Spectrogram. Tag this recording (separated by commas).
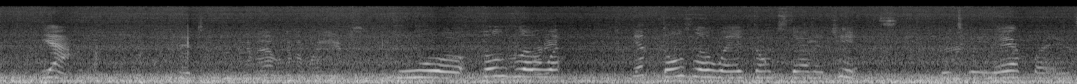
Speech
